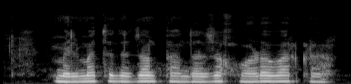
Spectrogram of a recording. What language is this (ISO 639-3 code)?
pus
